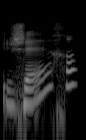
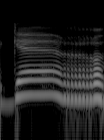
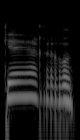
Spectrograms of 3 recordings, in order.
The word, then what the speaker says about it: guerre: Donc là, il fallait faire attention également au GU, sinon ça aurait fait gère. Et puis au 2R. Donc on dit la guerre. Vous voyez, je le prononce bien, la guerre.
